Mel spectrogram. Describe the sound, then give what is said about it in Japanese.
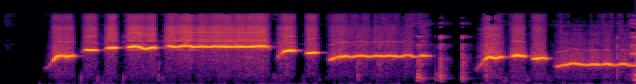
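Someone whistles a TV drama's background music, a melodic tune of short bright notes and longer held tones with quick slides between them, filling several seconds with no talking over it. “口笛うまいな、やっぱり。これ BGM ですからね。”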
